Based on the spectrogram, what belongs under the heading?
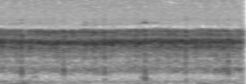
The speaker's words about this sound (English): And everybody said, amen. Let's give the Lord a hand clap of thanksgiving.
